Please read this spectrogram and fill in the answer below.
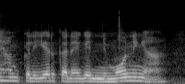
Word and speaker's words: pneumonia: तो निमोनिया जो है इसके अंदर बेटा पी जो है साइलेंट है।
